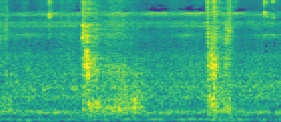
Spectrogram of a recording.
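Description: Cow being milked by hand: squirts of milk hitting the milk already in a steel pail, two short hissing squirts about a second apart.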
